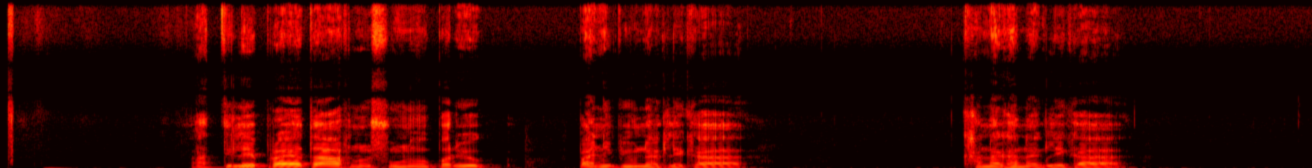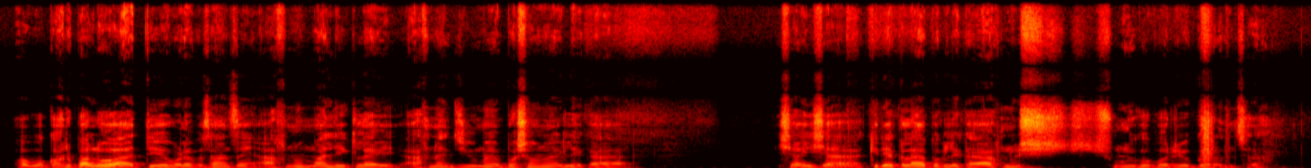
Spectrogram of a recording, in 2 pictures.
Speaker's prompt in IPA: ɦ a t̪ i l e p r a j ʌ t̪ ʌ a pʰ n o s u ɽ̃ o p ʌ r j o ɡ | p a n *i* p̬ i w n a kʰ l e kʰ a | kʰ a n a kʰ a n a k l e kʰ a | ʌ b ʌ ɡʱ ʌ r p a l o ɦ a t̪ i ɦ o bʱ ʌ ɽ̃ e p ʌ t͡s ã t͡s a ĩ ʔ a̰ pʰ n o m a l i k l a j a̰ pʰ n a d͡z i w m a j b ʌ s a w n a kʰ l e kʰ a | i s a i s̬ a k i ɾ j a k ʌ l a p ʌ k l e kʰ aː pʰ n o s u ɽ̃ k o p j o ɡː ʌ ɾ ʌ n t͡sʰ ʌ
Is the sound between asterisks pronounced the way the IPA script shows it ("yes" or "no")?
yes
